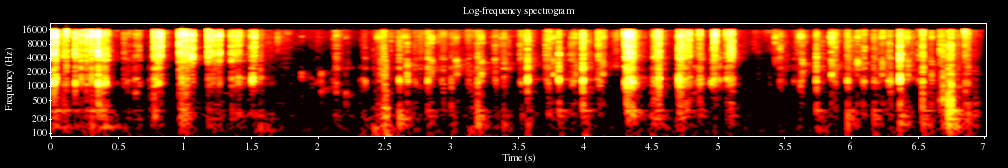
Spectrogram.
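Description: Long nails tap and scratch a hand-sized, hollow blue plastic sunscreen spray bottle with a yellow trigger cap, striking both the body and the cap. The clip is a fast, uneven run of dry, clicky taps broken by scratchy rasps, with short pauses between bursts.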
